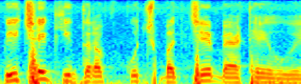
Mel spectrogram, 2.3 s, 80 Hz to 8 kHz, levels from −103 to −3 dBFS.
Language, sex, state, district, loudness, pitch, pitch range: Hindi, male, Haryana, Rohtak, -20 LUFS, 140 Hz, 125-160 Hz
